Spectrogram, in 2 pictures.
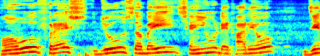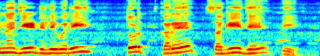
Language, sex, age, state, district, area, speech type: Sindhi, male, 45-60, Delhi, South Delhi, urban, read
